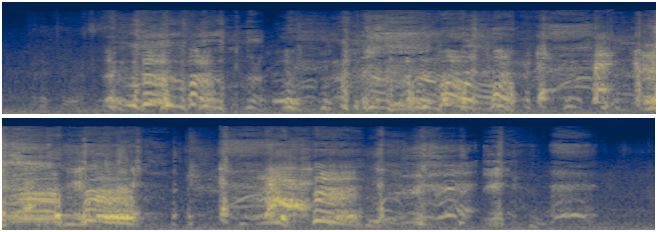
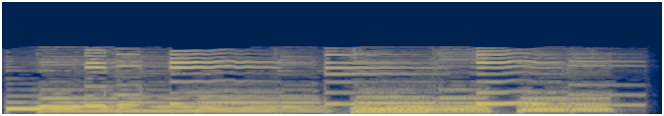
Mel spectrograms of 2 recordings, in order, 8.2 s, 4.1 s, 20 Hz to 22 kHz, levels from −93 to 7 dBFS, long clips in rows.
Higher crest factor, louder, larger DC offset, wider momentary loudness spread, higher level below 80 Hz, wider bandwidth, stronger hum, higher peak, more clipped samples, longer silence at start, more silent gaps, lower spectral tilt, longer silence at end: first, 20 dB vs 14 dB; second, -20 LUFS vs -15 LUFS; neither; first, 17 LU vs 6 LU; about the same, -48 dBFS vs -48 dBFS; first, 16 kHz vs 4.4 kHz; neither; about the same, -2 dBFS vs 0 dBFS; neither; about the same, 0 s vs 0 s; neither; second, -2.5 dB/octave vs -10.5 dB/octave; about the same, 0 s vs 0.1 s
